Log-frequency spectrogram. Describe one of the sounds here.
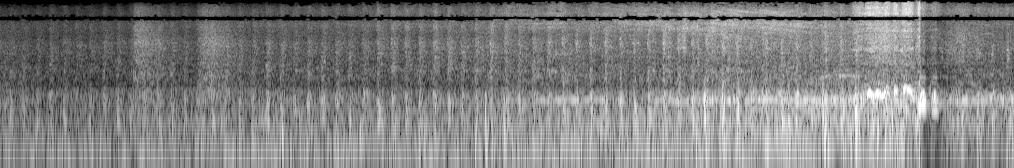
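A steam locomotive chuffs rhythmically as it approaches and passes close by.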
